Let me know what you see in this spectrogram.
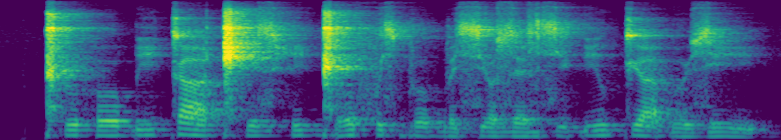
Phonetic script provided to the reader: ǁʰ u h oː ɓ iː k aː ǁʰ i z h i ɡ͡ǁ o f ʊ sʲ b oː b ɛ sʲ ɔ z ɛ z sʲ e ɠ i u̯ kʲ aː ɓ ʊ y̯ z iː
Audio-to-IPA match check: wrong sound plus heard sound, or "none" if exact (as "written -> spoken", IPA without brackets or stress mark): none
